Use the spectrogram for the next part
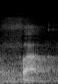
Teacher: Ta itu ujung lidahnya sedikit digigit. Tsa kayak orang cadel ya.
